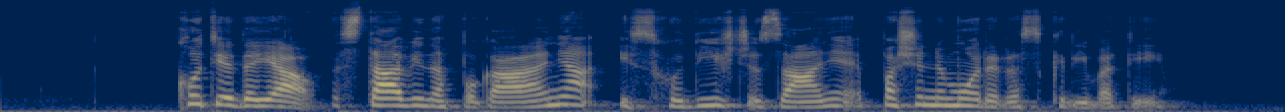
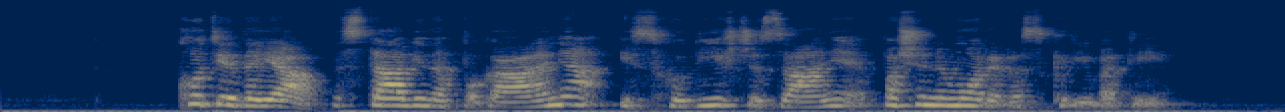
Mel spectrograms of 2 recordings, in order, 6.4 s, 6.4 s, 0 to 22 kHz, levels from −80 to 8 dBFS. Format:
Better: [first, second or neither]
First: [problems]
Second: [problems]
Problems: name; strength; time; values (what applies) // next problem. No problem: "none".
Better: first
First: none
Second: room echo; dies away in 0.2 s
